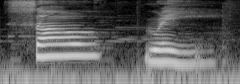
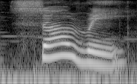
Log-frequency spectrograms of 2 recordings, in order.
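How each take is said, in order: First: The word is said slowly. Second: The word is said a bit faster. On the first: "はじめはゆっくりです。" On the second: "では少し早く発音してみましょう。"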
